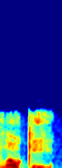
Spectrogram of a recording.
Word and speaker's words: Loci: But Rai and Raijin visit this strange house looking for remnants of father and run into an AI called Loki, and it's spelled LOCI, that wants them to stay in the house but permanently.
